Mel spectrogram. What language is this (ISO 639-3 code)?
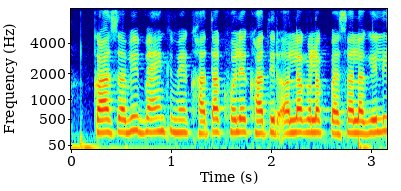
mag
